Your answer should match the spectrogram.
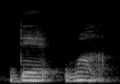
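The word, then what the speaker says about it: では: Now this begins with de, wa. You'll notice the pronunciation of wa. That's because it's actually a particle in this word.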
